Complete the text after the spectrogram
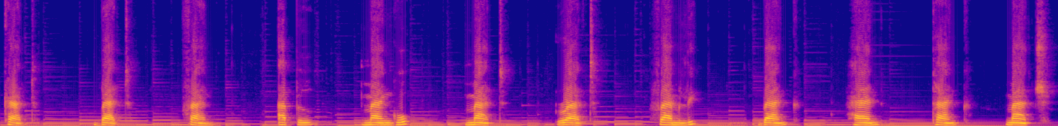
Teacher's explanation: నాలుక సగం తెరచి ఉండి పెదవులు వ్యాపించి ఉంటాయి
